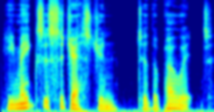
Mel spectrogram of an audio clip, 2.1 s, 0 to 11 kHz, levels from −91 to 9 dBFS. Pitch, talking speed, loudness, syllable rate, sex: 110 Hz, 195 wpm, -23 LUFS, 5.3 syllables/s, male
